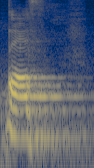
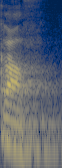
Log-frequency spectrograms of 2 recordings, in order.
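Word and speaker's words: ق: one Qaf Zir Qi, Qaf Zir Qi, not Kaf. Okay, this one is Qaf. Now this one is, and this one is called Dui Noktawala Qaf, Dui Noktawala Qaf, Qaf Zir Qi.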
